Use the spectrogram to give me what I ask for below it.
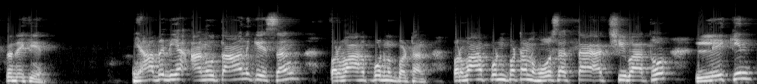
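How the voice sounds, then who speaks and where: A man with a high-pitched voice gives an exam-prep lesson. He works through each question, explains it, and then repeats it in simpler words. He keeps checking back with his viewers as he goes. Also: normal speed, a bit bright. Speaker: teacher.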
